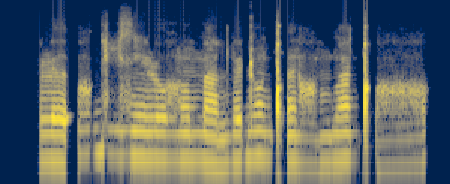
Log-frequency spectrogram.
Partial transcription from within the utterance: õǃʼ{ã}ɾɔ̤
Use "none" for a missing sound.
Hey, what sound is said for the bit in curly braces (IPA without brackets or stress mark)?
ə̃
